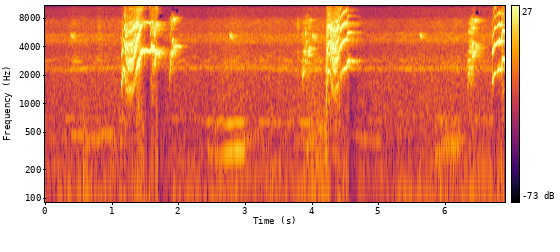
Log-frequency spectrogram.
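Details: Loud, steady calls from a male Javan myna: three strident bursts of high, tightly stacked notes several seconds apart, with soft low murmuring notes in the gaps.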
